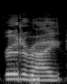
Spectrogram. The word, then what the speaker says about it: reuteri: Reuteri is, did I pronounce it right? – Yeah, Reuteri, Lactobacillus reuteri.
